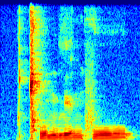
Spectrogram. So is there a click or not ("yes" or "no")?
yes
